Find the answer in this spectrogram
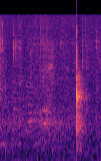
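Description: Quiet room tone with a single sharp click about one and a half seconds in.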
